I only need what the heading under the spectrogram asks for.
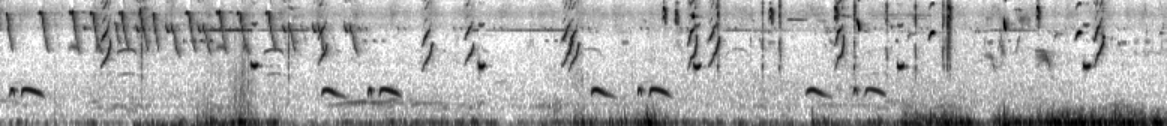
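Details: Saffron finch making noise with a ground dove nearby: dense volleys of sharp, steeply rising high chirps, paired lower arched whistles recurring every few seconds, and intermittent low rumbling background noise.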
